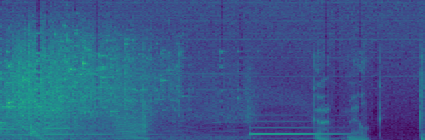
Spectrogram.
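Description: A crash and clatter that dies away over the first second and a half, then a steady beep lasting about a second, before the sound cuts out near the end.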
